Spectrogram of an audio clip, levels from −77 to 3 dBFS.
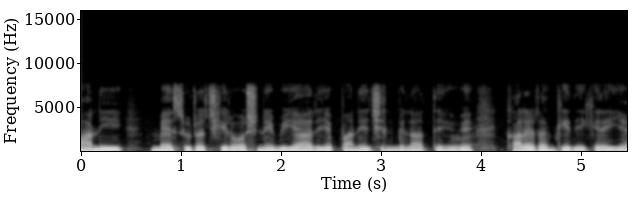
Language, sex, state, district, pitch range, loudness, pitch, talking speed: Hindi, female, Punjab, Fazilka, 195-215 Hz, -13 LUFS, 205 Hz, 210 wpm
